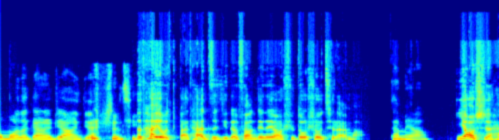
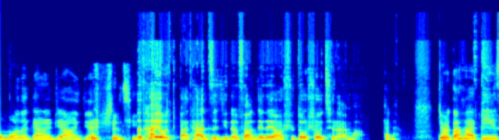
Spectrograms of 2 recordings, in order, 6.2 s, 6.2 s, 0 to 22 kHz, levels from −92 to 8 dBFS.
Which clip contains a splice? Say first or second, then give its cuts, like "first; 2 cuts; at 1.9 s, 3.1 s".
second; 1 cut; at 4.8 s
